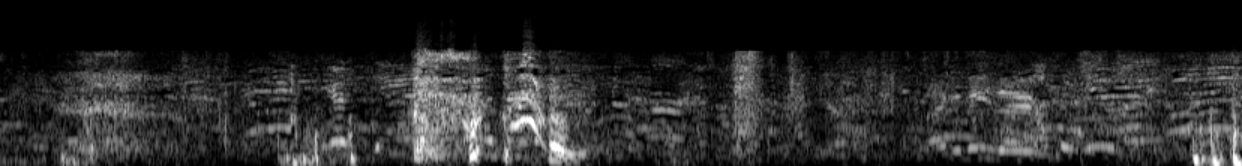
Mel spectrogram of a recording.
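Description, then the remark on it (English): Rustling and crinkling as someone digs through a small pouch for a honey lemon cough drop, with a louder burst of rummaging midway, over a steady murmur of background chatter. “Counts full as I dig honey lemon out of my little pouch here.”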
